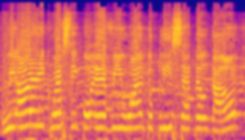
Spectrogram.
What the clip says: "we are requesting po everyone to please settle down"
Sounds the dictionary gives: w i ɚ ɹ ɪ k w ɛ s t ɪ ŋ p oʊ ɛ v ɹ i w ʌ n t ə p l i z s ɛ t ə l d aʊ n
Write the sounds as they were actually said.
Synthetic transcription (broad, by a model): w i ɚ ɹ ɪ k w ɛ s t ɪ ŋ f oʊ ɛ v ɹ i w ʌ n t ə p l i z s ɛ t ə l d aʊ n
